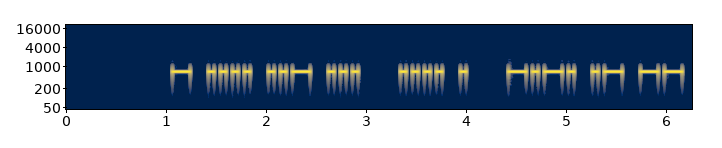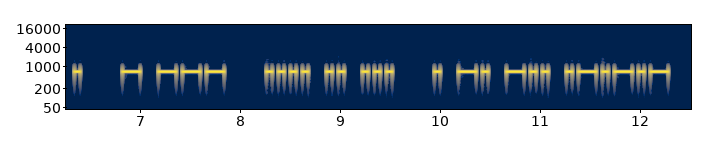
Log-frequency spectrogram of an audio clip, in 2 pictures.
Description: Morse code, heard as a keyed tone, about 21 wpm, 700 Hz. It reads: THUS HE CAME TO HIS END.
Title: Sentences from Top 1000 Words - Review Part 5 - 20wpm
